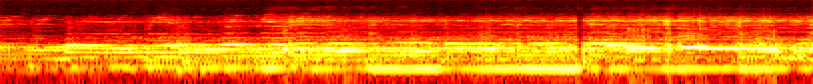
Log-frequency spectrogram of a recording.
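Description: Music from a cassette tape playing through a portable radio-cassette player's speakers. It gets louder over the first second or so as the volume knob is turned up, then plays on at full level.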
